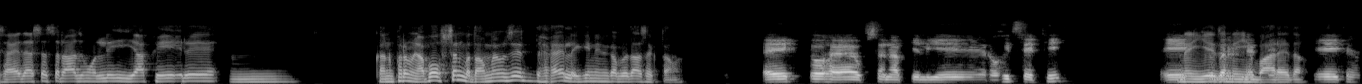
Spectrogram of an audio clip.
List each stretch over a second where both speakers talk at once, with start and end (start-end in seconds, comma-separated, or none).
11.8-13.0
